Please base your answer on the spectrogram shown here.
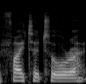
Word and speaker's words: Phytophthora: Phyto, and then it's Phthora, and I think Phth is usually pronounced T, isn't it? Just T. So Phytophthora infestans.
